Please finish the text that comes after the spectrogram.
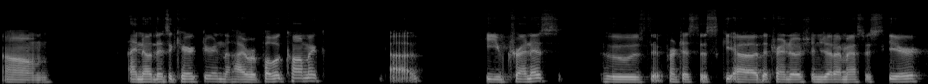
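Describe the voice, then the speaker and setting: A man in a casual co-hosted discussion, speaking in an even, fairly flat tone. He thinks aloud, hesitating and restarting as he works through his points like a reviewer among friends. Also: medium pitch, normal speed. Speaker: podcast co-host.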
